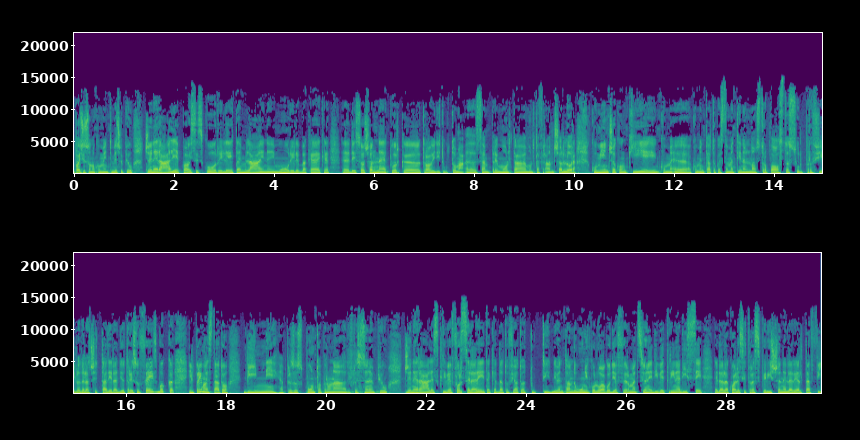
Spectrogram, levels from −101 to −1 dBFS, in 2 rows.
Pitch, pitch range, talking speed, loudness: 160 Hz, 150-175 Hz, 185 wpm, -21 LUFS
